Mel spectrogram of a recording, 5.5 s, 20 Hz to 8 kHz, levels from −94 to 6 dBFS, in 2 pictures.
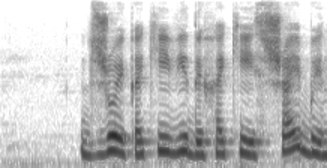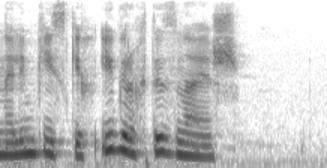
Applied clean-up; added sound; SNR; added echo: none; none; none; none.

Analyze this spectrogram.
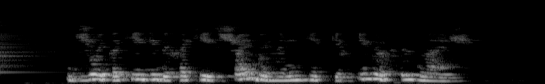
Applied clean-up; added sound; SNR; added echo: classical method WPE with log-MMSE.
